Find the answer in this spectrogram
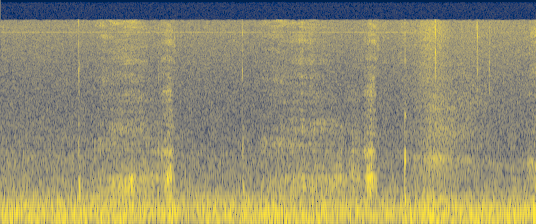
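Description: Near silence: faint room tone with a few soft ticks and light scratching from a stylus drawing on a tablet screen.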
